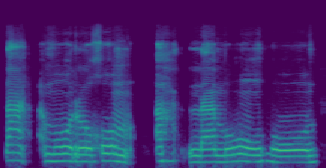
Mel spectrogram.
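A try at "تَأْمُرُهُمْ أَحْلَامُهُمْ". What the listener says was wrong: Bukan. Bukan, lanya panjang Bu. Lanya panjang, ahlamuhum.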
